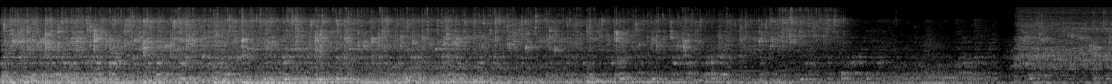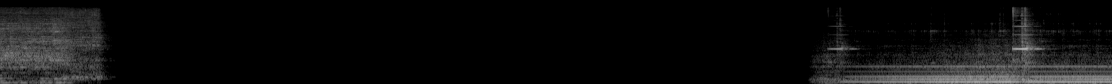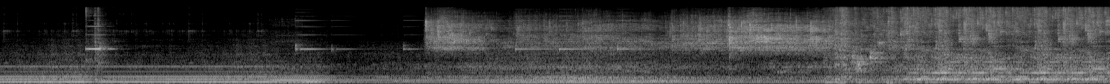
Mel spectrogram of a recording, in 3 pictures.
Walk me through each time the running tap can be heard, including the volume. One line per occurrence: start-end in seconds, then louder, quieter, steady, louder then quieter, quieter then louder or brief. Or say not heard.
0.0-12.2 quieter
26.4-33.2 louder.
